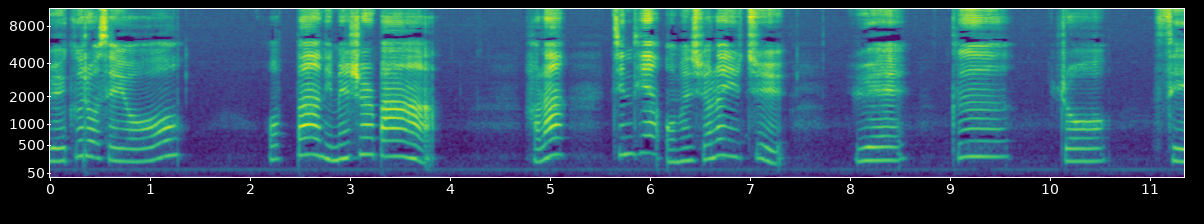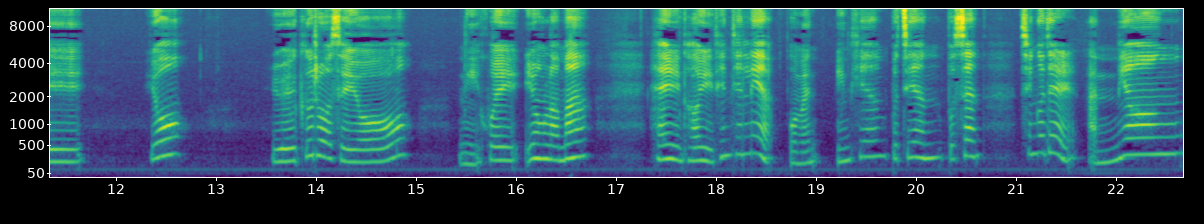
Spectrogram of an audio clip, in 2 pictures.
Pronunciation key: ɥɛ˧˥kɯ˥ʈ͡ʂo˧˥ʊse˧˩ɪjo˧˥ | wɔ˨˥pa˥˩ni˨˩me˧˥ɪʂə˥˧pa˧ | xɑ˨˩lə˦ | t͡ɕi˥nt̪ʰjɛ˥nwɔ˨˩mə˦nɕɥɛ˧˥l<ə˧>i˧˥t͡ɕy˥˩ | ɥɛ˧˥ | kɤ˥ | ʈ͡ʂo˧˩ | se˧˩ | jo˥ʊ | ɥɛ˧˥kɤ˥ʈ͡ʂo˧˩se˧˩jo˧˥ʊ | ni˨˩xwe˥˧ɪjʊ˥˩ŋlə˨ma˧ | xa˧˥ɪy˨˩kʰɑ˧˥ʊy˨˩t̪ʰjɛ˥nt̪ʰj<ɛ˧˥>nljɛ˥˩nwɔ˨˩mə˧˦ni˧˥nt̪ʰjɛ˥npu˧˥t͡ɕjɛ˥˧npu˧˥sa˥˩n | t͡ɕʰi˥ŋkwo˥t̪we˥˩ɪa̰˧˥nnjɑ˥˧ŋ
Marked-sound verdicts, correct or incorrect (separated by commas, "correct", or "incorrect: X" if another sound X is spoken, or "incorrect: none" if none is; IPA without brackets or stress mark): correct, incorrect: ɛ˥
